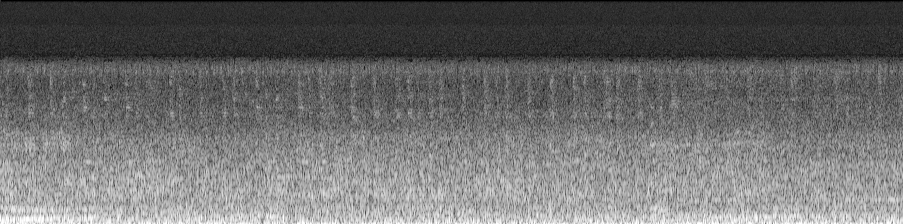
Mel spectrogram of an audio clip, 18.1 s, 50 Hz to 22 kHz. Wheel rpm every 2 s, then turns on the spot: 0, 0, 0, 0, 0, 0, 0, 0, 0.
none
